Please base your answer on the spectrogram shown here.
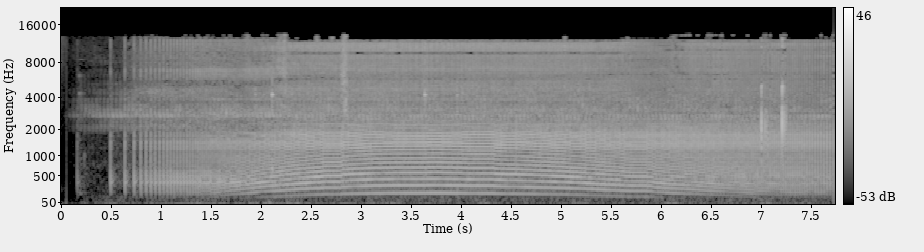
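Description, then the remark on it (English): The alarm of a Fido explosives sniffer with explosives in the area: a few quick clicks give way to a loud, steady electronic drone with a rich stack of harmonics that rises slightly in pitch and then falls, sustained without pause until the end. “But when explosives are in the area, it sounds like this.”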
